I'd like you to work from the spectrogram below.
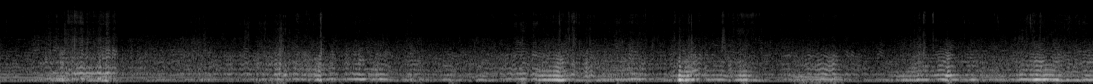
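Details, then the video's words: Continuous hive drone of honey bees, a layered low hum with many overlapping wingbeat tones, rising and falling gently in loudness, with occasional closer bees buzzing past over the steady background. "bees therapy hive natural buzzing sound"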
